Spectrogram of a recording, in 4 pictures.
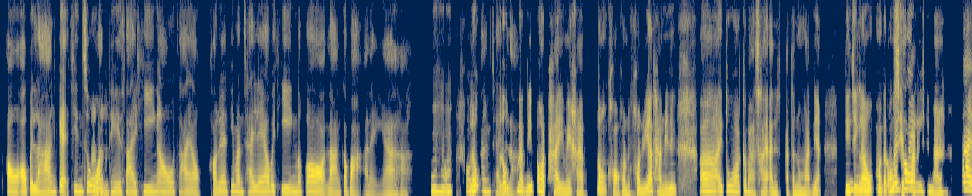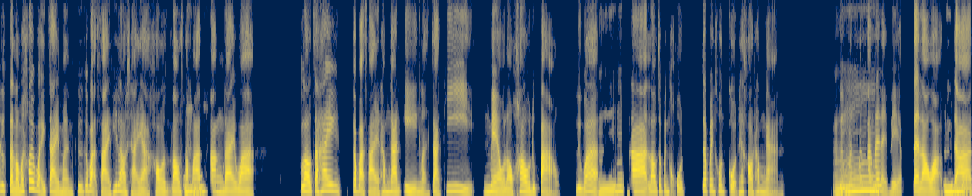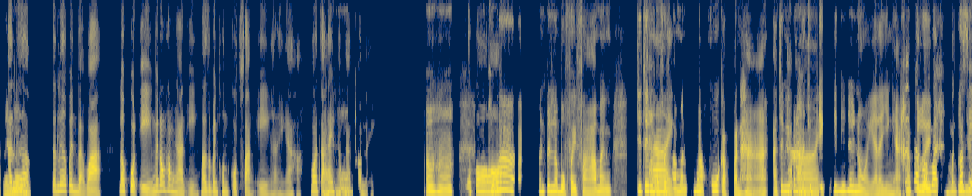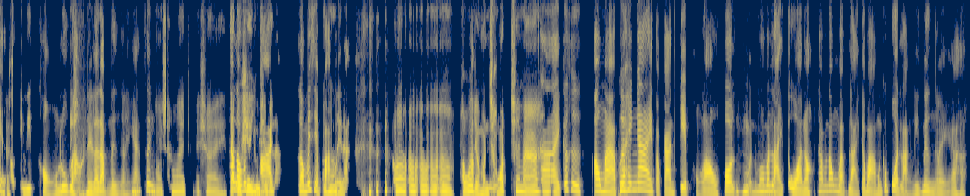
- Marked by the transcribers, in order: other background noise; tapping; "ก็เลย" said as "เติ้ง"; laughing while speaking: "เรา"; chuckle
- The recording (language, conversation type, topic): Thai, podcast, งานอดิเรกอะไรที่ทำให้คุณเข้าสู่ภาวะลื่นไหลได้ง่ายที่สุด?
